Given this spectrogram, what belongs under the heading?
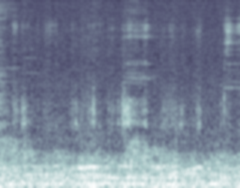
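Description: Chalk or marker writing on a board in a physics class, continuous soft scratchy strokes at close range over a steady background hum, with no speech.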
